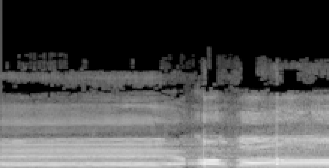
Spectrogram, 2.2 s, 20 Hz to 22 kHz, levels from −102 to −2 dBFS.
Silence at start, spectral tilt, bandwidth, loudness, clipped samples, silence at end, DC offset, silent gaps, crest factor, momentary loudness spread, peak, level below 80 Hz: 0 s; 0 dB/octave; 14 kHz; -15 LUFS; under 0.1%; 0 s; under 0.1%; none; 14 dB; 5 LU; 0 dBFS; -70 dBFS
